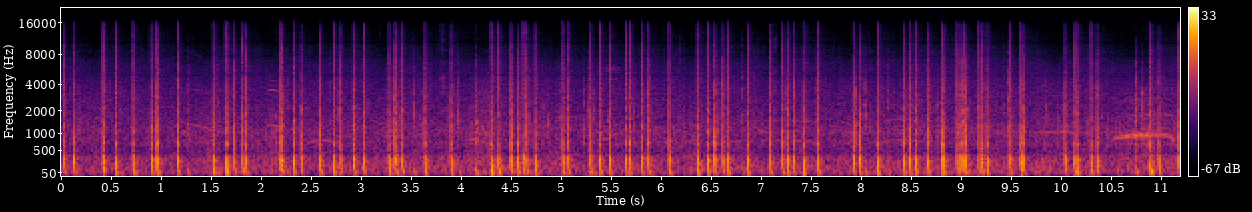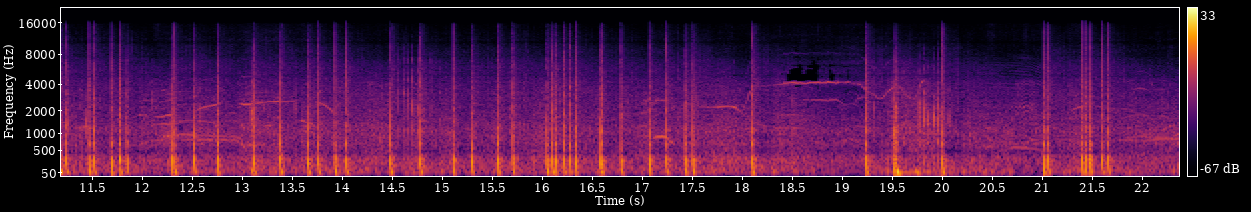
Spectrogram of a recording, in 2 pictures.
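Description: Fireworks burst with deep booms.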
